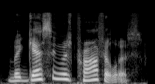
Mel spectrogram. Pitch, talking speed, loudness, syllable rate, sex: 195 Hz, 155 wpm, -17 LUFS, 5.3 syllables/s, male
